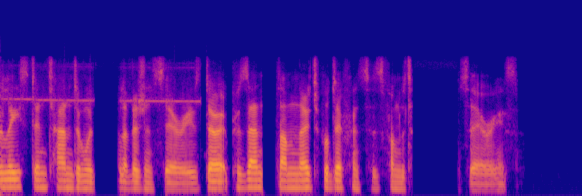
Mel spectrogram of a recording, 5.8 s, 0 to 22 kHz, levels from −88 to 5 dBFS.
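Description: From 0.0 to 2.0 s, before "though it", a switching supply whistle sits around 3 kHz, wandering between 3.06 and 3.23 kHz at about 20 dB below the sound. A power converter is cycling in an audible burst mode or beating with another one, leaking a thin tone whose pitch shifts with load.

Lost AMR speech frames cut in three times: 0.94 to 1.23 s (240 ms), 2.62 to 2.78 s (140 ms, between "though it" and "notable differences from the"), and 4.11 to 4.60 s (460 ms, after "notable differences from the"). Corrupted frames failed their checks, so the wideband decoder repeated earlier parameters at falling gain. Each gap drops within two frames to near silence, then returns weak or rough for a moment.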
